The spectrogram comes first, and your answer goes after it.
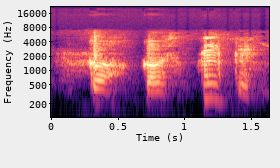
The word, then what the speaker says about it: costique: Costique. Recuerda que en el náhuatl las palabras se acentúan en la penúltima sílaba.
